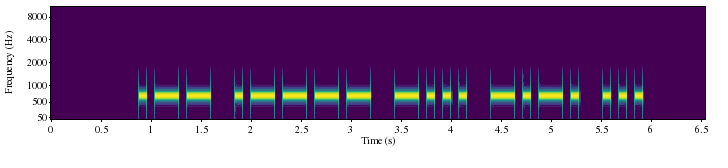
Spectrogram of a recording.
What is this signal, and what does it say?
Morse code, heard as a keyed tone, about 15 wpm, 700 Hz. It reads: W1BCS
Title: USA Call Signs Repeated 3x 15wpm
